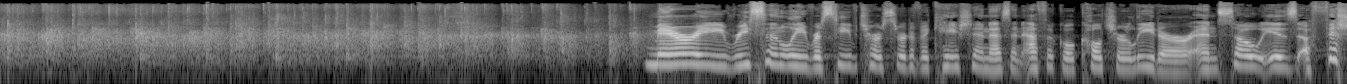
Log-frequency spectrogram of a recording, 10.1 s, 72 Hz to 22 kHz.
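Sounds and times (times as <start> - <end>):
ethical culture audience applauding: 0.0 - 4.9
speech: 4.8 - 10.0.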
